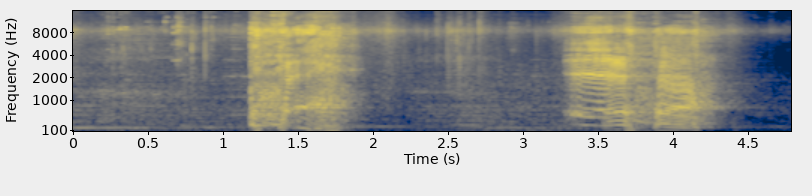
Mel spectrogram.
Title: Me coughing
